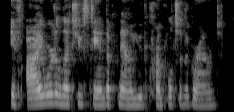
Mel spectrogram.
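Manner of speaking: plain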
